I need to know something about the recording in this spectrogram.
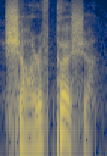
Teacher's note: non-rhotic speakers usually use linking R even where there's no R in the spelling. · Term: intrusive R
